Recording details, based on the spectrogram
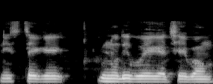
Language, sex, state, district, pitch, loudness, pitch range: Bengali, male, West Bengal, Dakshin Dinajpur, 130 Hz, -14 LUFS, 125-140 Hz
